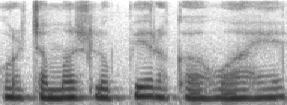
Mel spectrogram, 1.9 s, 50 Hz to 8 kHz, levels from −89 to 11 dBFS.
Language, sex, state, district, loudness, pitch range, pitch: Hindi, female, Arunachal Pradesh, Papum Pare, -13 LUFS, 190-200 Hz, 195 Hz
